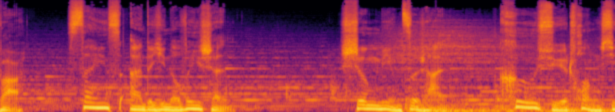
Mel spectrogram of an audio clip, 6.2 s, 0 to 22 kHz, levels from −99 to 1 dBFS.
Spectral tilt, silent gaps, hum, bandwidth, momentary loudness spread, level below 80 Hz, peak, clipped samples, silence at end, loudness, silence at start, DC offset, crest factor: -5 dB/octave; none; none; over 20 kHz; 19 LU; -22 dBFS; -2 dBFS; under 0.1%; 0 s; -13 LUFS; 0 s; under 0.1%; 10 dB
